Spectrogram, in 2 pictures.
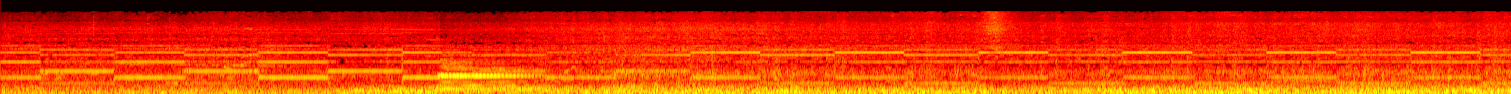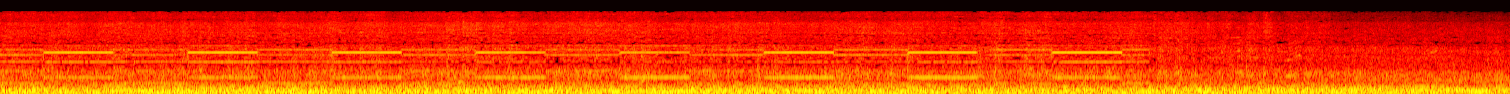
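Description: A train running past with a steady rumble, with a short horn blast about four and a half seconds in. Over it, a repeating electronic warning tone alternates between two pitches about every three-quarters of a second and stops a few seconds before the end.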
